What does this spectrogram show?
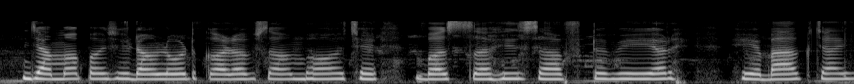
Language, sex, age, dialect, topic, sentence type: Maithili, female, 18-24, Eastern / Thethi, banking, statement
